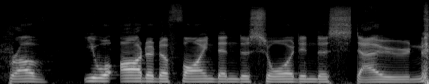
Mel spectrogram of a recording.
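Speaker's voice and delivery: hammed-up South London cockney accent; jokey cockney accent, South London; mock cockney. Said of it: "we've made Fusions, like, super cockney".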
